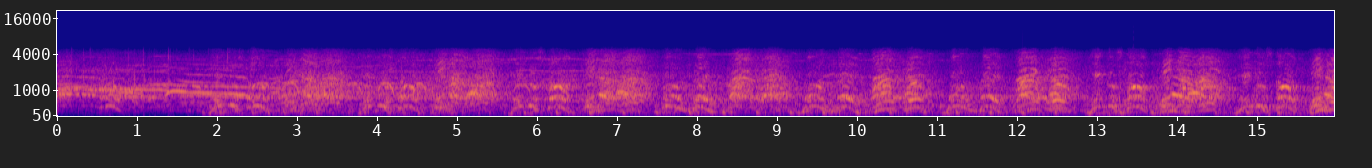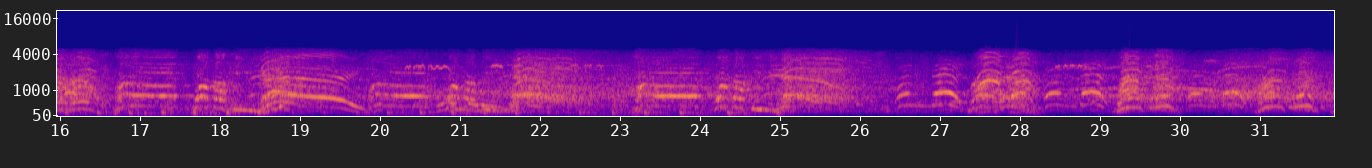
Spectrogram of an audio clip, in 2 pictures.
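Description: Large crowd of spectators shouting and cheering together, many voices at once, in repeated loud shouts.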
